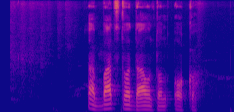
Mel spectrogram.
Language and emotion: Russian, neutral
